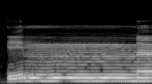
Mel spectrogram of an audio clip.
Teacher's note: ഇന്ന നൂൻ മുഷദ്ദദ മണിച്ചുകൊണ്ട് ഉച്ചരിക്കുക. ശ്രദ്ധ നൽകപ്പെട്ട നൂൻ 2 ഹറക്കത്തിൻ്റെ അളവിൽ ഗുന്ന നൽകണം.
